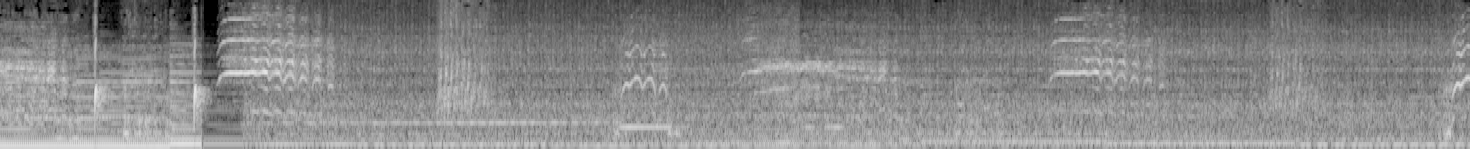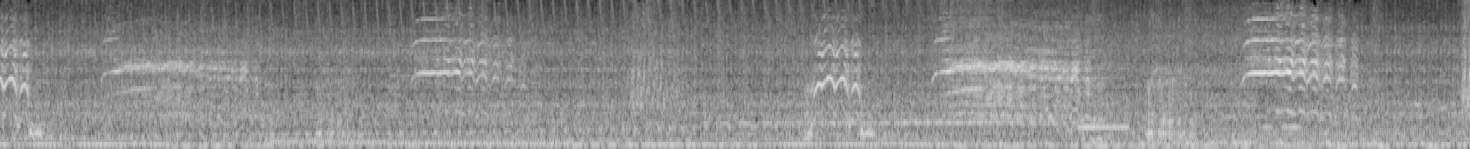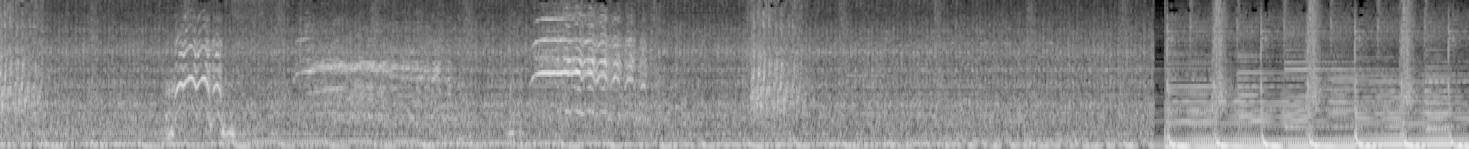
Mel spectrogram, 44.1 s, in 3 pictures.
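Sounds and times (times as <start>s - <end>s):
horse whinnying: 0.0s - 0.7s, 2.2s - 3.4s, 6.2s - 6.8s, 7.4s - 9.1s, 10.5s - 11.6s, 14.4s - 17.2s, 18.8s - 19.8s, 22.8s - 26.4s, 27.1s - 28.3s, 31.1s - 31.8s, 32.4s - 34.0s, 34.7s - 36.0s
electronic music: 0.0s - 11.8s, 12.7s - 44.0s
steady low hum: 0.0s - 44.0s.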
